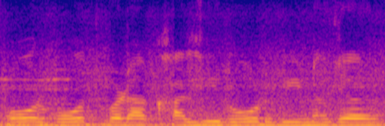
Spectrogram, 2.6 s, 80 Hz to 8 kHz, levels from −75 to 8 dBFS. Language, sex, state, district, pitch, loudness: Hindi, female, Haryana, Charkhi Dadri, 195 Hz, -14 LUFS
